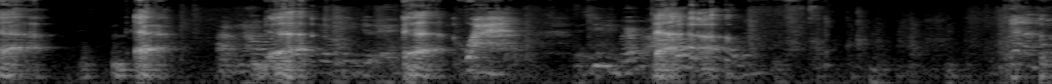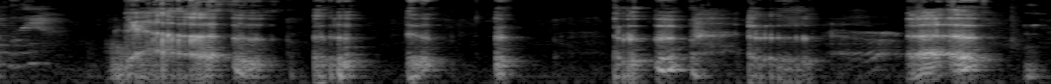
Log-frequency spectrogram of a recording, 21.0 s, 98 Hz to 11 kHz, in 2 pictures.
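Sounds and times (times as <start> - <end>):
loud burps: 0.0 - 1.8, 2.5 - 3.4, 4.0 - 4.6, 6.5 - 7.4, 11.6 - 15.8, 16.6 - 21.0.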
